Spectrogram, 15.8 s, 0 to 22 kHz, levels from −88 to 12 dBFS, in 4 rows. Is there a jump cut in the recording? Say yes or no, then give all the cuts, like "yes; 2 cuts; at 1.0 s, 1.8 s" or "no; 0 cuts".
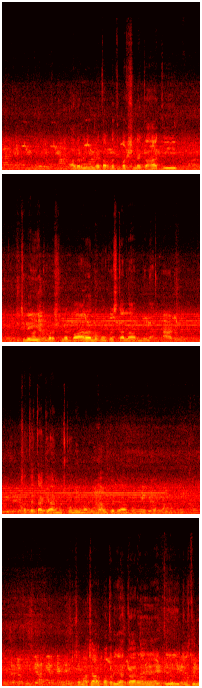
no; 0 cuts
